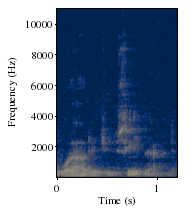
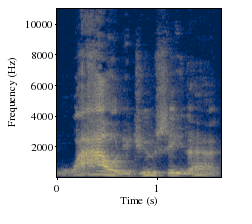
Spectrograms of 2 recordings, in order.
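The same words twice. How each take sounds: First: The pitch stays flat and level throughout. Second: The pitch moves up and down expressively. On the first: The speaker calls it wrong. "As opposed to" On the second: The speaker calls it right. "I'm changing the pitch. This is inflection"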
